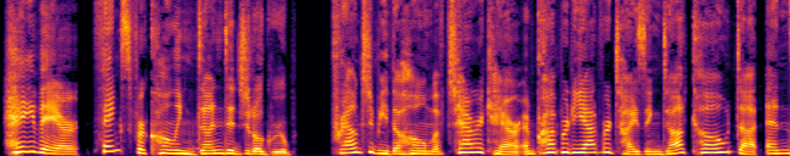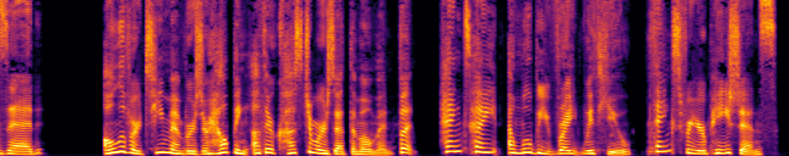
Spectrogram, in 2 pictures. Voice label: Voicemail Greeting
